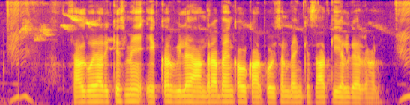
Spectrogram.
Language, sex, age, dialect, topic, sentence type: Bhojpuri, male, <18, Western, banking, statement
